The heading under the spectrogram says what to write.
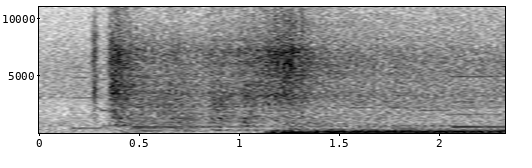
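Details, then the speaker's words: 2015 Ford F250, salvage auction supposed flood car, restarted with second key after Forscan programming: short crank, V8 catches straight away into a steady even idle, faint chime; fires right up, healthy. "Fired right up, that's fantastic."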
